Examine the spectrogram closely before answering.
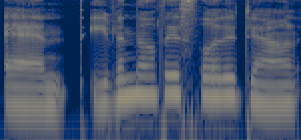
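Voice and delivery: usual speaking voice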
